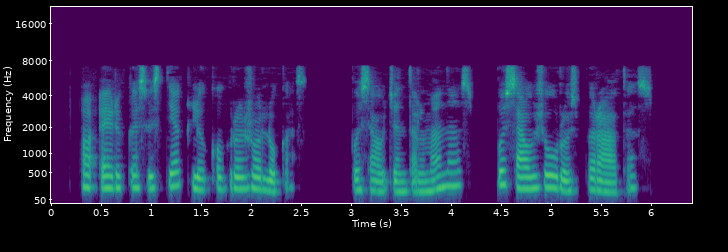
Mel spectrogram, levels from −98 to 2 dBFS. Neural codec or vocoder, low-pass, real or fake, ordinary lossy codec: none; 7.2 kHz; real; MP3, 64 kbps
